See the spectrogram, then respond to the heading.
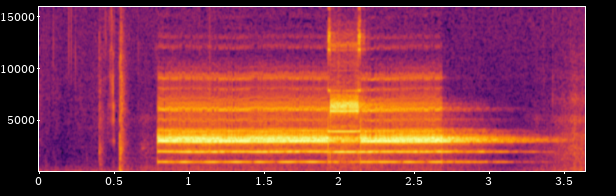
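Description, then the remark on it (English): A bright, sustained Juno synth tone holds one steady pitch for about two seconds, briefly jumping up an octave partway through as the octave button is flicked, then fades out; a sharp click comes just before it starts. “So there's a kind of Juno top part.”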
